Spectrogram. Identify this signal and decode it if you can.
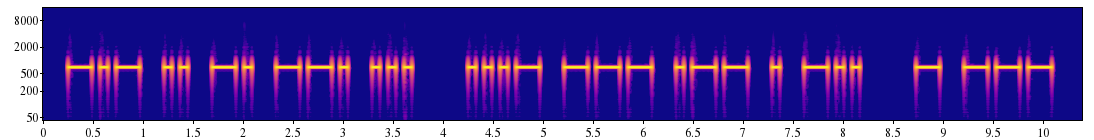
Morse code, heard as a keyed tone, about 15 wpm, 700 Hz. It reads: KINGS VOWED TO
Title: Pangram Challenge v2 - 15wpm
